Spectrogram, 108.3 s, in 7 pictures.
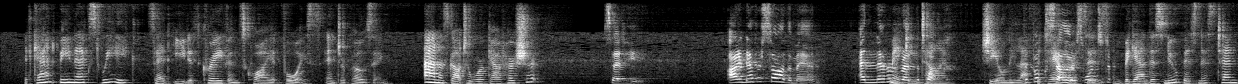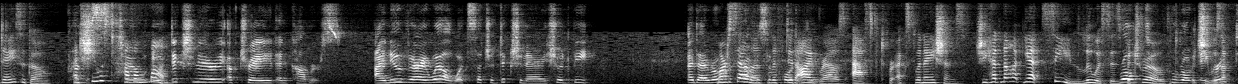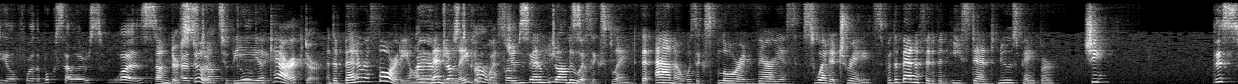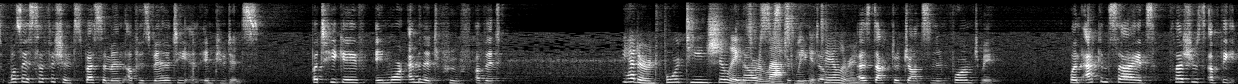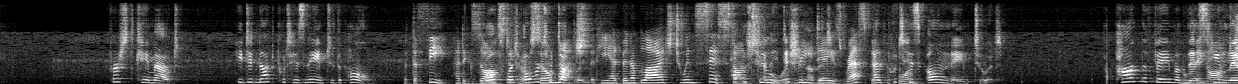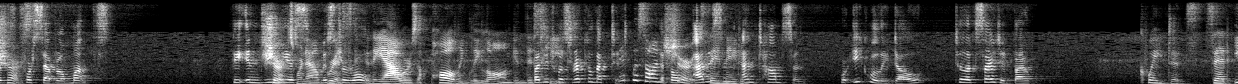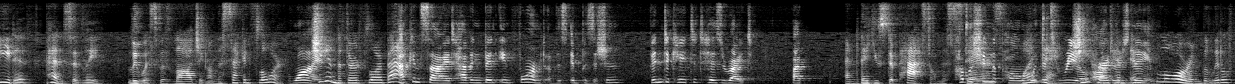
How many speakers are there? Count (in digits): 2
